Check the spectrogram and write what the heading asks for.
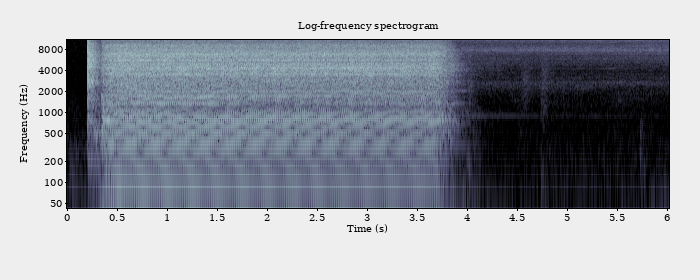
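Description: Electric air compressor running loudly and steadily for about three and a half seconds, then cutting off. A faint steady hiss of compressed air follows, escaping from leaks in several fittings.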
